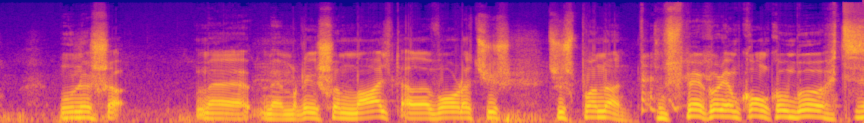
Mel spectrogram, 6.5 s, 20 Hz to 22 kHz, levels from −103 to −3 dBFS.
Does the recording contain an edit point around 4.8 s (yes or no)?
yes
